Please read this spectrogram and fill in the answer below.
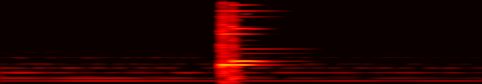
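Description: A quiz sound effect: one sharp metallic clang about halfway through, ringing briefly and fading within half a second, over soft sustained background music tones. It marks the change to the next question.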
